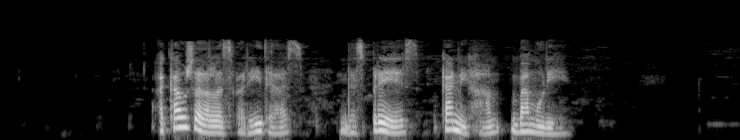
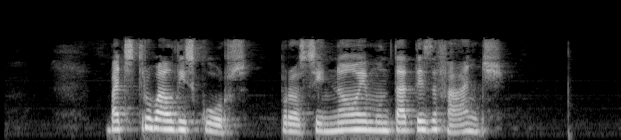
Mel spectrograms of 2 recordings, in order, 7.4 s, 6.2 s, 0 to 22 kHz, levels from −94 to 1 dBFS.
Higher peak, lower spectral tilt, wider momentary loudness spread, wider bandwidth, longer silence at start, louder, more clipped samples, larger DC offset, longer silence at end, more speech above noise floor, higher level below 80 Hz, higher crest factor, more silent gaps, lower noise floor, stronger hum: about the same, -2 dBFS vs -2 dBFS; about the same, -5.5 dB/octave vs -5 dB/octave; about the same, 17 LU vs 15 LU; about the same, 8 kHz vs 8.2 kHz; first, 1.55 s vs 1.05 s; second, -21 LUFS vs -18 LUFS; neither; neither; first, 1.75 s vs 1.2 s; first, 65 dB vs 55 dB; about the same, -62 dBFS vs -60 dBFS; about the same, 20 dB vs 18 dB; neither; first, -85 dBFS vs -73 dBFS; neither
